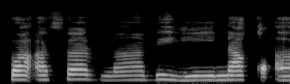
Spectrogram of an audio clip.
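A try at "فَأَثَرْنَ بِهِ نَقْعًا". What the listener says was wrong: रा को मोटा करें। फ़असरना बिही नक़आ, फ़असरना बिही नक़आ। आपकी गलती कहाँ है, मुझे आप बताएं। नून के ऊपर, नून के आगे अलिफ है,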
